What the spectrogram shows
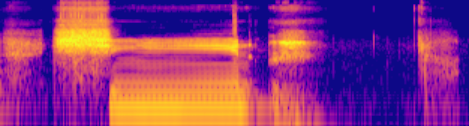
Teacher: زبان کا بیچ اور اس کے مقابل اوپر کا تالو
